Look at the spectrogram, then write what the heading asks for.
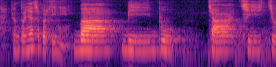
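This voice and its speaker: A woman is speaking. She has a slight Maluku accent. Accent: light Maluku accent and dialect. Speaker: English and Mandarin tutor. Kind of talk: educational tutorial talk.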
